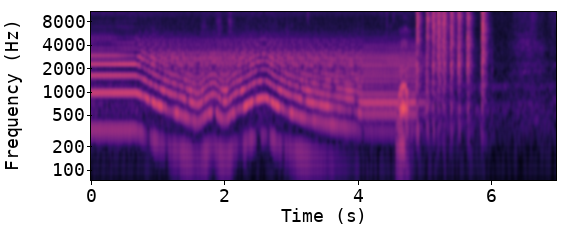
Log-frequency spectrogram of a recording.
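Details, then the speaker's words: 1950 GEC BC5243 Bakelite valve radio: an AF generator signal is injected at the audio output valve base to test the output transformer. It gives a clean, steady tone sweeping in pitch without crackle or distortion. The output stage is working normally. "So I've got my trusty AF generator there, or RC oscillator. We're gonna connect the signal up there."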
